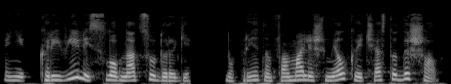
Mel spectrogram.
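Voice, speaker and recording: Brief: woman reading a first-person story aloud, dramatic and emotional, middle pitch. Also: brisk. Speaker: audiobook narrator. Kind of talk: first-person audiobook narration.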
